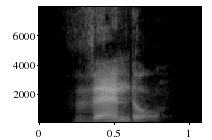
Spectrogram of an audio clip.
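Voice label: "vandal", US English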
